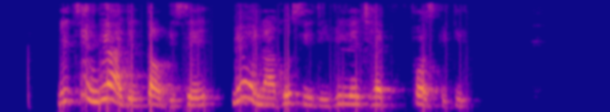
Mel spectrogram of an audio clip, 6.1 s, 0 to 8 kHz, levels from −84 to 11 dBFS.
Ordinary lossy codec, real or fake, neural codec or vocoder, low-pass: AAC, 32 kbps; real; none; 7.2 kHz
